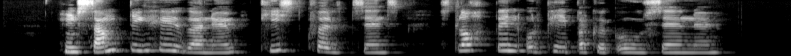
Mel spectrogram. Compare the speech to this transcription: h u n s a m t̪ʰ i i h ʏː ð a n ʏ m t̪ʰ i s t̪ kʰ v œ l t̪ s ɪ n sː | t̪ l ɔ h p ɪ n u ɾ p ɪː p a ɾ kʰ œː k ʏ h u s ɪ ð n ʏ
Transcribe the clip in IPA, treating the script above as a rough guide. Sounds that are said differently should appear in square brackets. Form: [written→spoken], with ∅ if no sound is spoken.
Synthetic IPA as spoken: h u n s a m [t̪ʰ→t̪] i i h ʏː [ð→ɣ] a n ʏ m t̪ʰ i s t̪ kʰ v œ l t̪ s ɪ n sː | t̪ l ɔ h p ɪ n u ɾ [p→pʰ] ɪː p a ɾ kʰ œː k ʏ h u s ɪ ð n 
